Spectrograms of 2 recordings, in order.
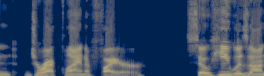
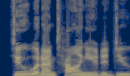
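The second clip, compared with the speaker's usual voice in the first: usual speaking voice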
